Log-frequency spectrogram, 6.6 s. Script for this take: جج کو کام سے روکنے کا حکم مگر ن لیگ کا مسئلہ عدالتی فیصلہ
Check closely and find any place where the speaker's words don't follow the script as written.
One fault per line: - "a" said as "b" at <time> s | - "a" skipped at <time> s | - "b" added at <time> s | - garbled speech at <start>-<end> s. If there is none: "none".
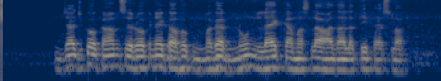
none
